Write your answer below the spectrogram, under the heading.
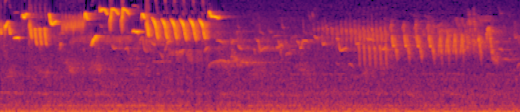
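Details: Eurasian wren song, loud and shrill, with quick high notes running into a fast, rattling trill for about three seconds, then a quieter, more distant trilled phrase continuing to the end.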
